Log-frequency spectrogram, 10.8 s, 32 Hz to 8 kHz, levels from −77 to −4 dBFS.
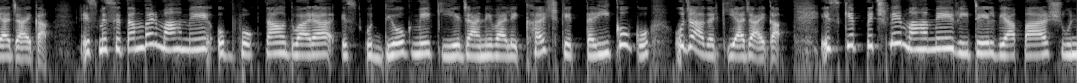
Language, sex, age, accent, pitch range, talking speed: Hindi, female, 20-39, native, 205-270 Hz, 145 wpm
